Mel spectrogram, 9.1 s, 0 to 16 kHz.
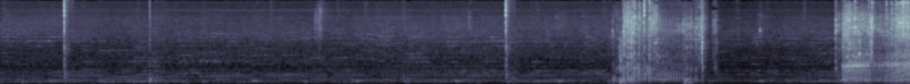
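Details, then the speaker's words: Echo SRM-230 trimmer that idles about 30 seconds then dies, with the original unrebuilt carburetor, fresh fuel, new lines and vent tube and a clear spark arrester: short ragged revving bursts that drop away instead of idling. "it just shuts off every time it won't stay idling spark arrester's fine that's clear it's got fresh gas in it fresh fuel"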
